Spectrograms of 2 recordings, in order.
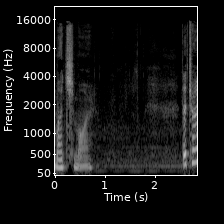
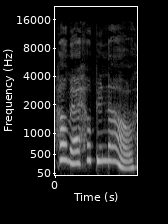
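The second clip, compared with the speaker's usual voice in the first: much higher, helpful magical voice; shapeshifter voice; 8 semitones higher than usual. Acted. Shapeshifter greets the triangle, high and helpful. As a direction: sing it out like an eager wizard.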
